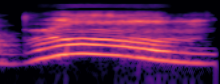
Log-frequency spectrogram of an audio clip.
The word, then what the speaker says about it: broom: It's a broom. Yes, very good. No brown, sino broom. Las doble O suenan como la U.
